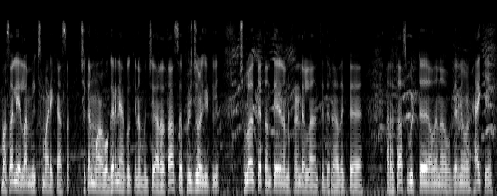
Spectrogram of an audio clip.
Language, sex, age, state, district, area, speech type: Kannada, male, 30-45, Karnataka, Dharwad, rural, spontaneous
